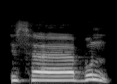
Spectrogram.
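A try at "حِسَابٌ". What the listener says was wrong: সিনটা আরেকটু স্পষ্ট করতে হবে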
